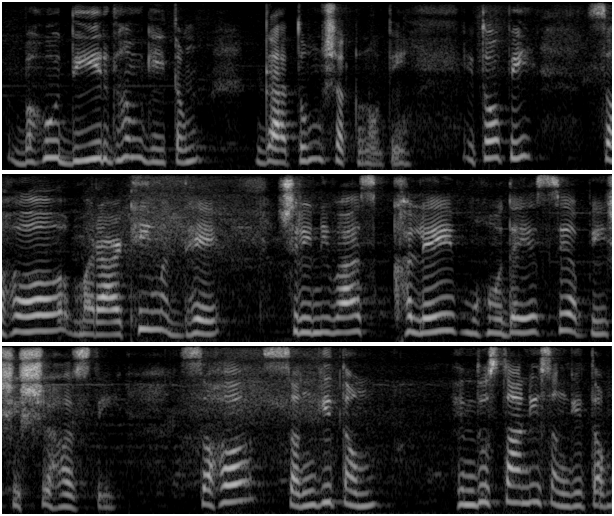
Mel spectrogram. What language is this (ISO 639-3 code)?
san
